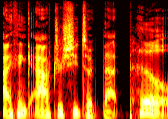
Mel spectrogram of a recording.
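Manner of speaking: ordinary talk, nothing marked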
